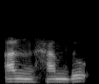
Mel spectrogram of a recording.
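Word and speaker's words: الحمد لله: jalalah terdapat pada selamat alhamdu lillah alhamdulillah harus dibaca ajalah dan dibaca bola juga tipis lham dulu alhamdulillah jangan sampai tertukar dengan nun alhamdulillah atau al jangan ditebalkan our harus dibaca ditipiskan alhamdulillah kemudian eh terdapat lagi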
